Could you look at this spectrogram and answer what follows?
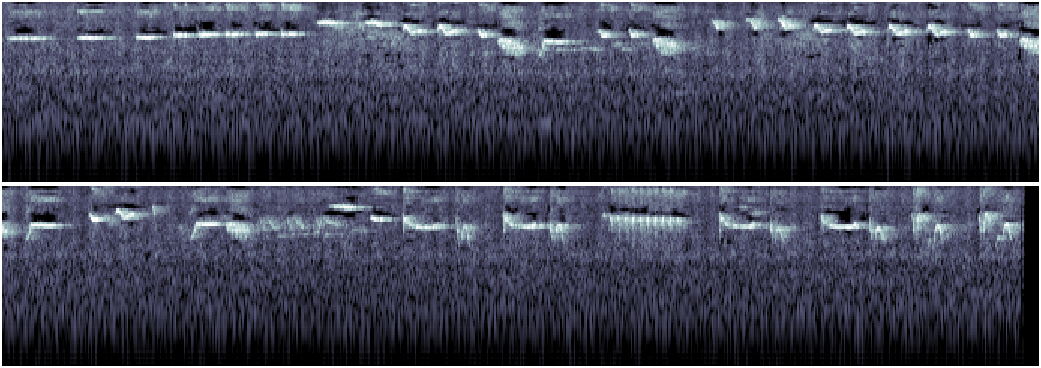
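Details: Australasian bush lark, locally called branjangan, in a continuous, varied song of high, sharp chirps and slurred whistled notes, closely strung together, against constant broadband hiss.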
